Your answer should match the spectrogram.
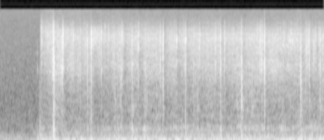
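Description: Crackling fireplace fire: sharp, dry snaps and pops scattered irregularly over a steady soft hiss, starting abruptly after a brief quiet moment and continuing throughout.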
